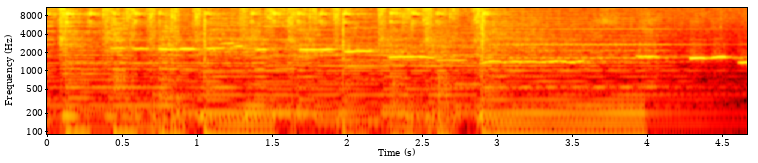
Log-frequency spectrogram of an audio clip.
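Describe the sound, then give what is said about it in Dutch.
A clear whistled melody glides over a full band backing with steady bass and drums, the high tone holding long notes and sliding between pitches for several seconds. “Dat is mooi van een tekstschrijver, de lange stukken fluiten in hem.”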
